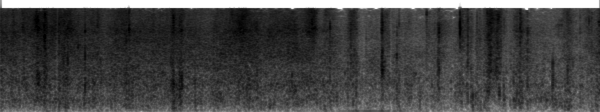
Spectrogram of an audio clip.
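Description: Hands with long nails press, rub and squeeze a black leather jacket, likely faux, lying folded on a bed. The flexible, hollow garment gives off a steady, bright crinkling and creaking rustle, broken by short sharper squeaks and crackles as the surface is gripped and rubbed.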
